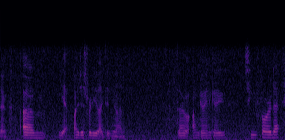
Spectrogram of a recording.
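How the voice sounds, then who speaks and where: A woman speaks in a West Country accent at a moderate pace, her very deep, low voice flat and monotone, with long, frequent pauses. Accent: West Country, rhotic. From Cheltenham, southwest England. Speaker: vlogger. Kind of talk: casual vlog. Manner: hesitant, many fillers. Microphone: digital camera mic, poor sound.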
